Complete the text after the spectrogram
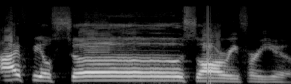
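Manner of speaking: dripping fake sympathy, sarcastic, very slow. Reacting to a rich man's storage problem: acting out sarcastic pity. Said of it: "all of us would sarcastically say".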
